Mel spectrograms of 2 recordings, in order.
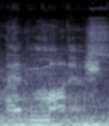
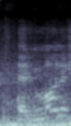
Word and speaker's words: admonish: first word is to admonish and admonish has three syllables and the stress is on that second syllable man admonish and this is a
